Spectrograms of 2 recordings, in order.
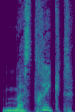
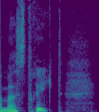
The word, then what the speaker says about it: Maastricht: contre l'esprit de maastricht maëstricht comme dit d'ailleurs jean marie le pen il semble que ce soit la bonne prononciation au demeurant à gauche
